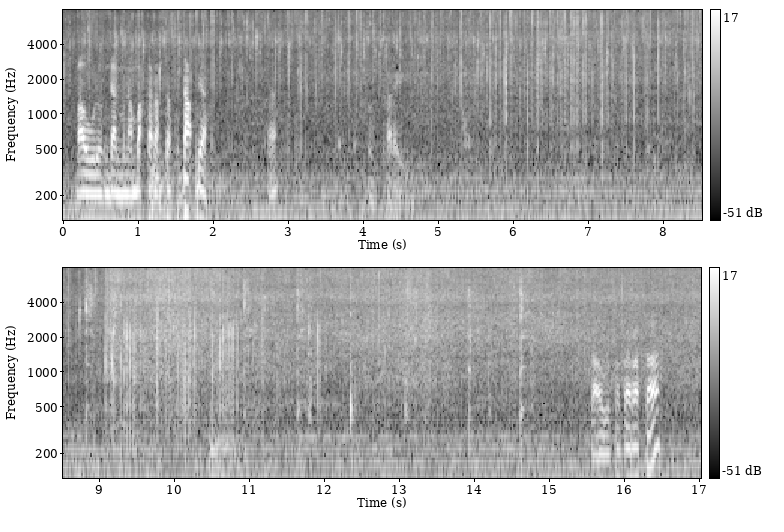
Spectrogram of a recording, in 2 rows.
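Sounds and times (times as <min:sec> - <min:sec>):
spice paste sizzling in hot oil: 0:00.0 - 0:17.0
metal spatula clicking on wok: 0:10.9 - 0:13.3.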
